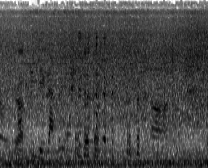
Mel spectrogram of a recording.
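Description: Steady low rumble of city street traffic, with faint snatches of talk over it.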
